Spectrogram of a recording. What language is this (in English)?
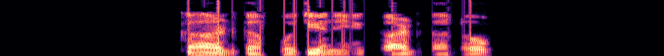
Gujari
